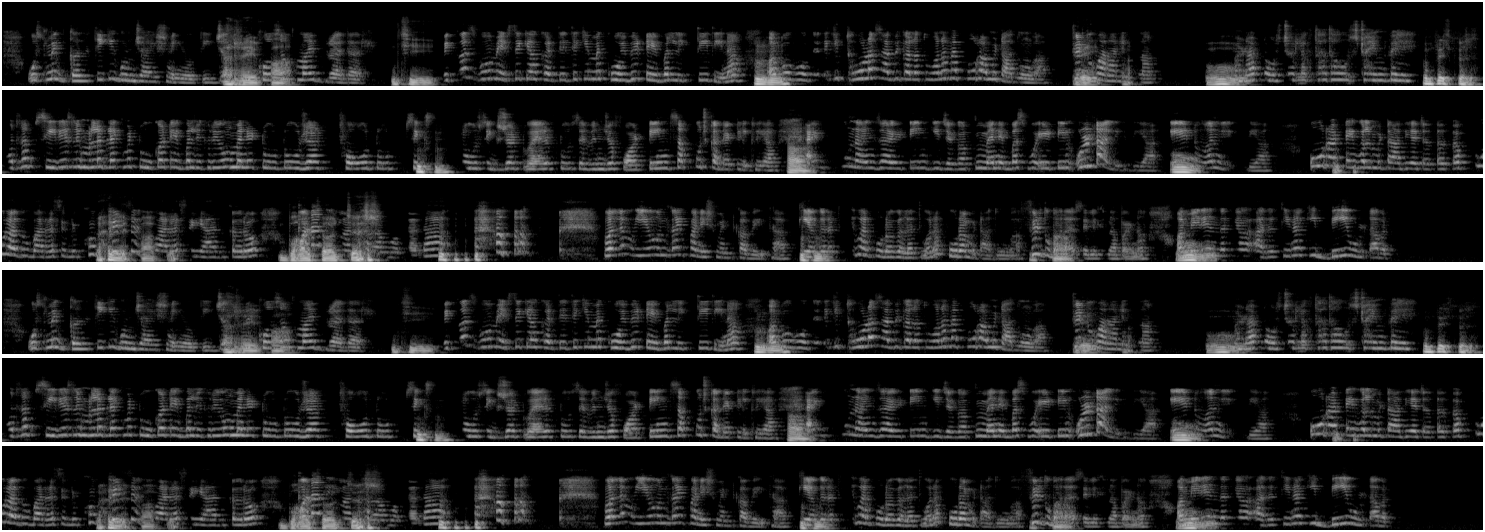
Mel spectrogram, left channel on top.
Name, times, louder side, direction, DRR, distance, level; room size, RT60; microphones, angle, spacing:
voice 1, 0.0-3.7 4.4-10.4 10.7-11.5 12.3-14.1 14.9-19.1 19.4-34.1 34.3-34.9 35.2-43.5, equal, 10° left, 1.4 m, -34 dB
voice 2, 2.2-2.9 3.9-4.3 7.5-7.9 10.7-11.0 12.0-12.5 14.2-14.8 19.0-19.3 22.7-22.9 26.5-26.8 30.6-31.4 32.4-33.4 34.0-34.1 37.6-37.9 40.1-40.3 41.4-41.8, left 3 dB, 45° left, 0.4 m, -24 dB
6.0 x 4.3 x 4.2 m
head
